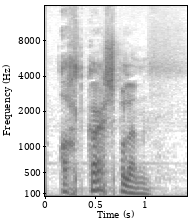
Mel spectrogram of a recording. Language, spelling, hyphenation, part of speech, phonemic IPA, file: Dutch, Achtkarspelen, Acht‧kar‧spe‧len, proper noun, /ˌɑxtˈkɑr.spə.lə(n)/, Nl-Achtkarspelen.ogg
- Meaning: Achtkarspelen (a municipality of Friesland, Netherlands)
